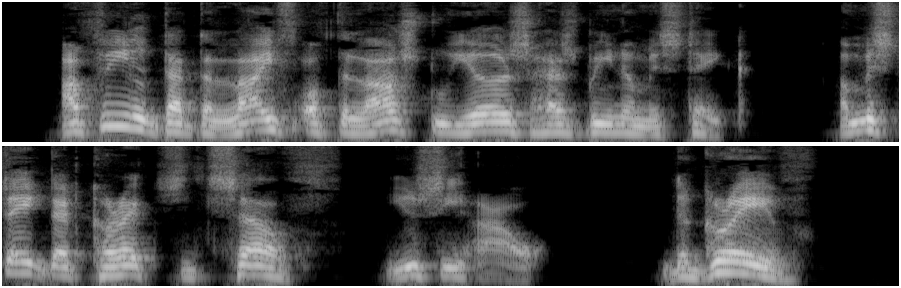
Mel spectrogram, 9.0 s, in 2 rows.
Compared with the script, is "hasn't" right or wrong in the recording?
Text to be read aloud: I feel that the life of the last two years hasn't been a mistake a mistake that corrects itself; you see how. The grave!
wrong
